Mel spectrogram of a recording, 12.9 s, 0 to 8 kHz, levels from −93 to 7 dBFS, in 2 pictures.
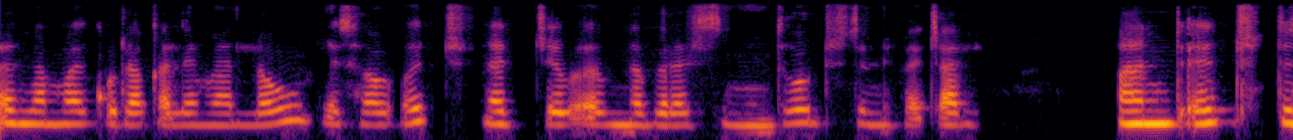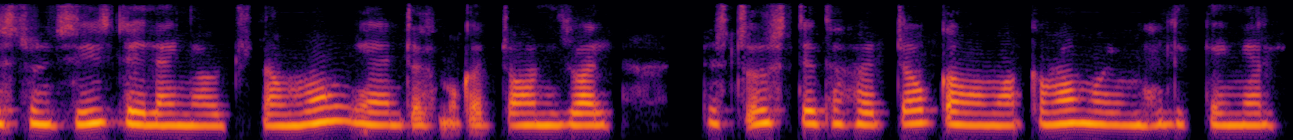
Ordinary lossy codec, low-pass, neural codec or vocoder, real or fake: AAC, 48 kbps; 7.2 kHz; codec, 24 kHz, 6 kbps, HILCodec; fake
